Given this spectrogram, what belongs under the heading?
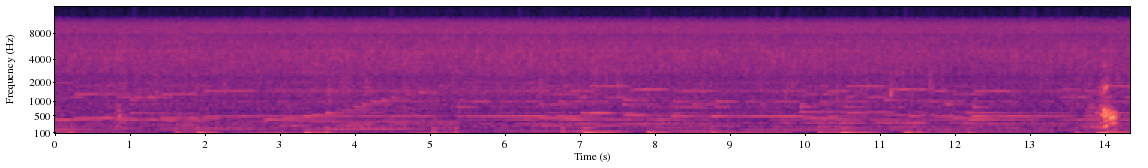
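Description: Yellow mustard fried chicken frying in a pan on a stove, a steady close sizzle and crackle of hot oil running continuously with a low hum underneath.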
